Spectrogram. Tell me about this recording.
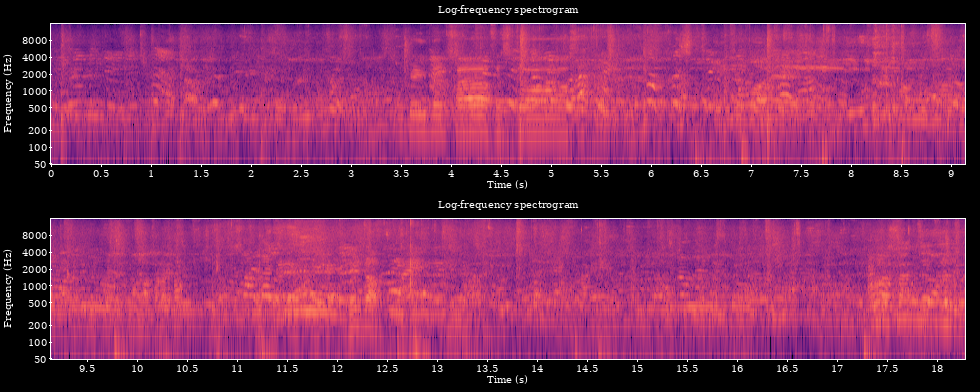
seems I had to make the quite common experience of getting lost in the Medina of Marrakech. then the sun went down and the battery of my phone too, no gps and maps to navigate. it took a while, with mixed feelings.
